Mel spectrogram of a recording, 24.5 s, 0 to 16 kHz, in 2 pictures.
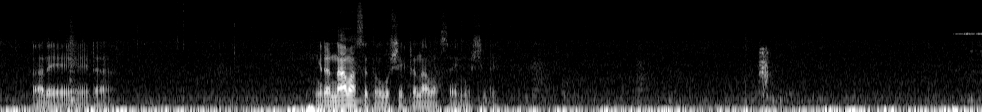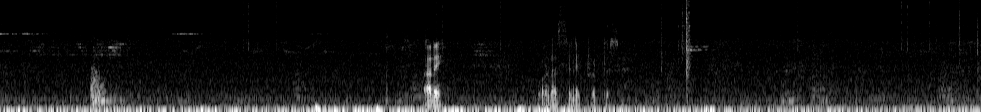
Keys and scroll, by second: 20.8 ctrl+c, 24.4 space.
